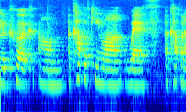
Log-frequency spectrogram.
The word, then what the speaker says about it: quinoa: you go our next one is quinoa spelled q-u-i-n-o-a and pronounced quinoa it's an ancient grain from south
